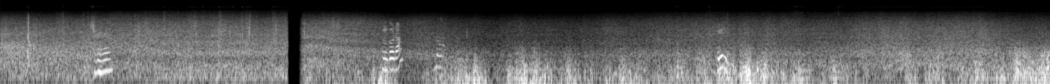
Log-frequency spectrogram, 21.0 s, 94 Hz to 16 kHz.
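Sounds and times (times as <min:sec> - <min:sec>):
surf washing on rocks: 0:00.0 - 0:21.0
wind buffeting microphone: 0:00.0 - 0:21.0.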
